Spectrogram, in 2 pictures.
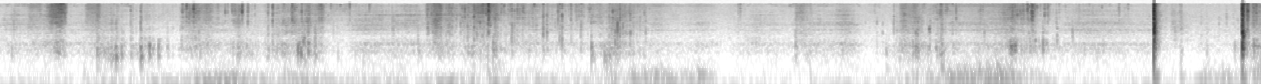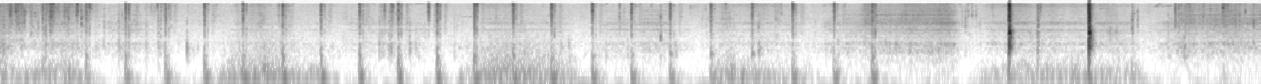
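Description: Hands massaging bare skin: rubbing and handling noise, then in the second half a fast run of sharp taps on the skin about five a second, with a few louder smacks, two of them close together near the end.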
